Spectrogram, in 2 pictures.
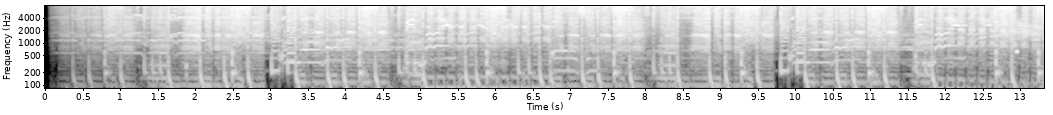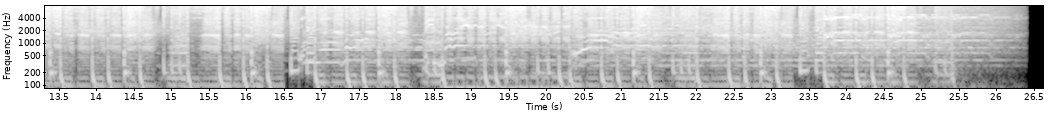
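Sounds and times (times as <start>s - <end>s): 
dubstep mix: 0.1s - 26.4s.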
